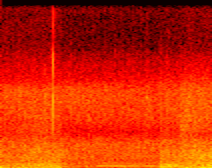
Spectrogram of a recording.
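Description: Steady rain falling on a wet street, an even hiss with a single small click about half a second in.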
